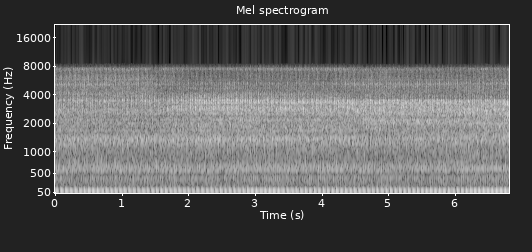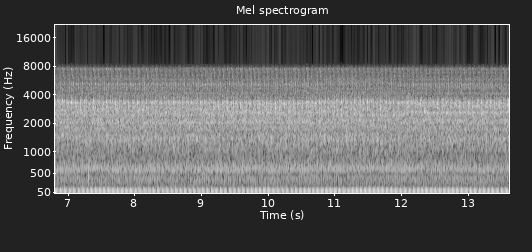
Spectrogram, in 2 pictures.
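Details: Engine noise at idle in a Factor 150 motorcycle: steady idle with a regular ticking beat, roughly three per second, over the exhaust; abnormal engine noise, cause undetermined.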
